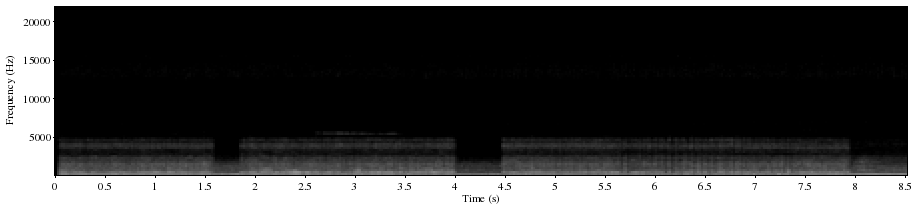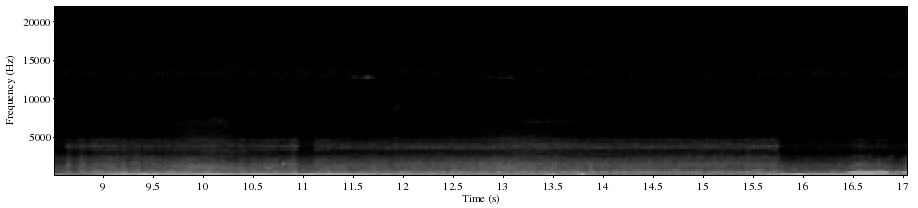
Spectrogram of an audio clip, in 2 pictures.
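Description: Car engine heard from inside the cabin while creeping in slow traffic. A low rumble swells for a few seconds around the middle as the car moves up. An indistinct voice plays underneath.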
